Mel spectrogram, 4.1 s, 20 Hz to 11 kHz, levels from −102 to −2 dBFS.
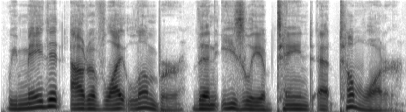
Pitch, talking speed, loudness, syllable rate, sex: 120 Hz, 175 wpm, -16 LUFS, 5.1 syllables/s, male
